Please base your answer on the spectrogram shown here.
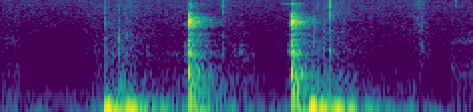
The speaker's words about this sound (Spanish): escuchó que alguien tocaba la puerta de su casa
